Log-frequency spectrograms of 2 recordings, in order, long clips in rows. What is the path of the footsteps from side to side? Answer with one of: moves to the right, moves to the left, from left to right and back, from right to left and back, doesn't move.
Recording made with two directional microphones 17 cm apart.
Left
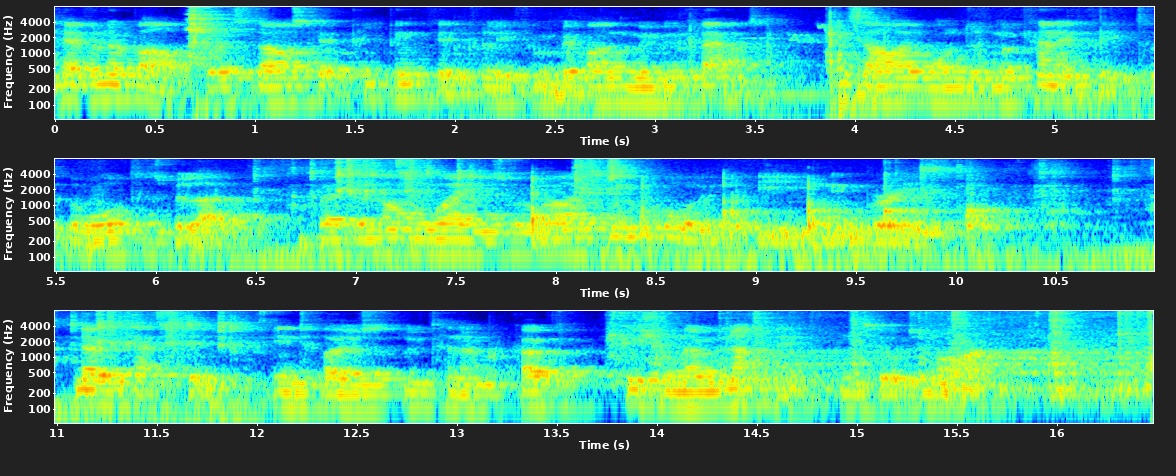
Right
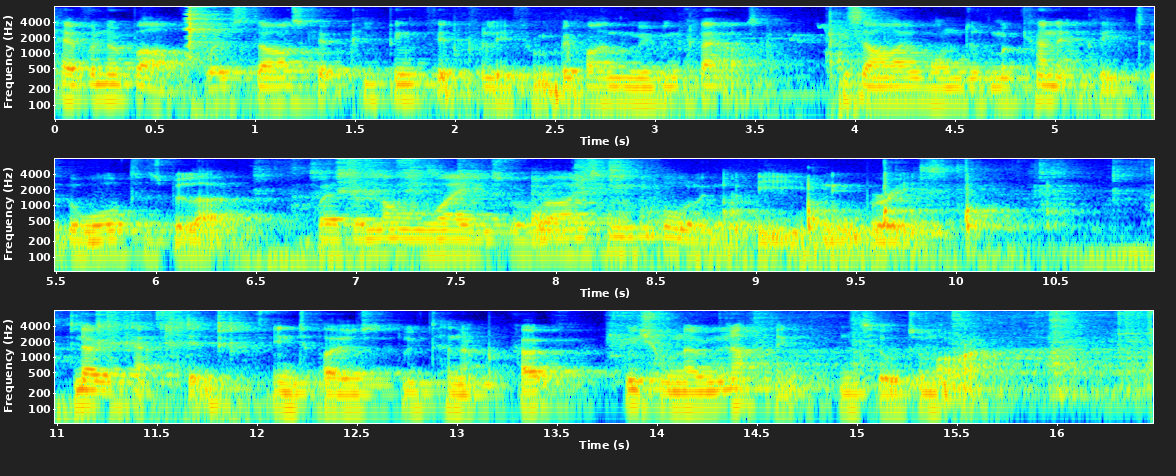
from right to left and back.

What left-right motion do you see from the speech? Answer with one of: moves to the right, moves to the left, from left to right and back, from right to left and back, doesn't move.
doesn't move.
